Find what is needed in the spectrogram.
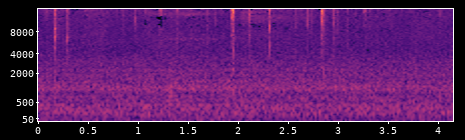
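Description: Steady background noise with a few faint, short clicks from a computer keyboard as short terminal commands are typed.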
